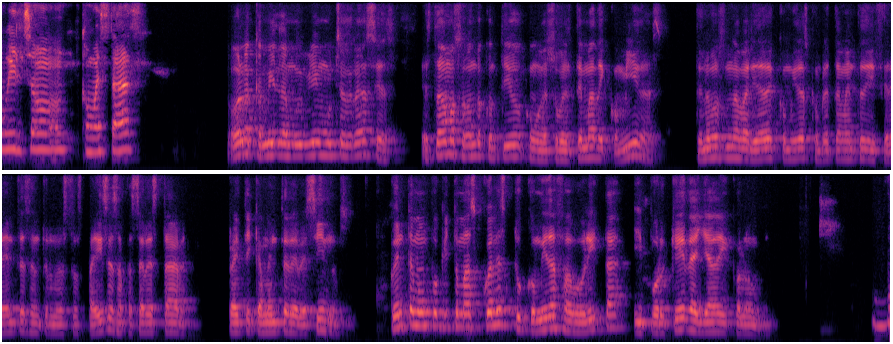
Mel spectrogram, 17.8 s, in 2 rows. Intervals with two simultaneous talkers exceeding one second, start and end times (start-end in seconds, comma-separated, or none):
none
